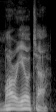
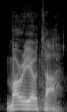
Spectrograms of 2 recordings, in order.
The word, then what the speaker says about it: Mariota: Yeah, like you're saying Mario. Yeah, Mariota. Mariota, right?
